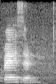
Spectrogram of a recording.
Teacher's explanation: In the word present as a verb, meaning to show or give, the stress is on the second syllable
